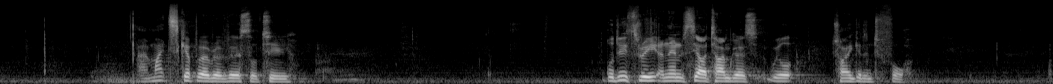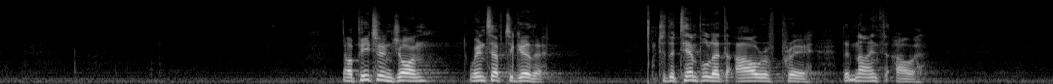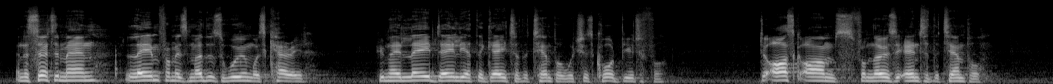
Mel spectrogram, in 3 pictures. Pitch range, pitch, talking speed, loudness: 145-175 Hz, 160 Hz, 140 wpm, -20 LUFS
